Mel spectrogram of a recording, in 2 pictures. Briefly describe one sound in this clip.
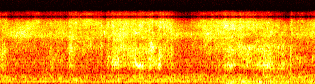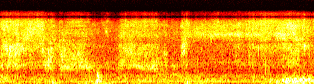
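Water sprays and hisses from a sprinkler.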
